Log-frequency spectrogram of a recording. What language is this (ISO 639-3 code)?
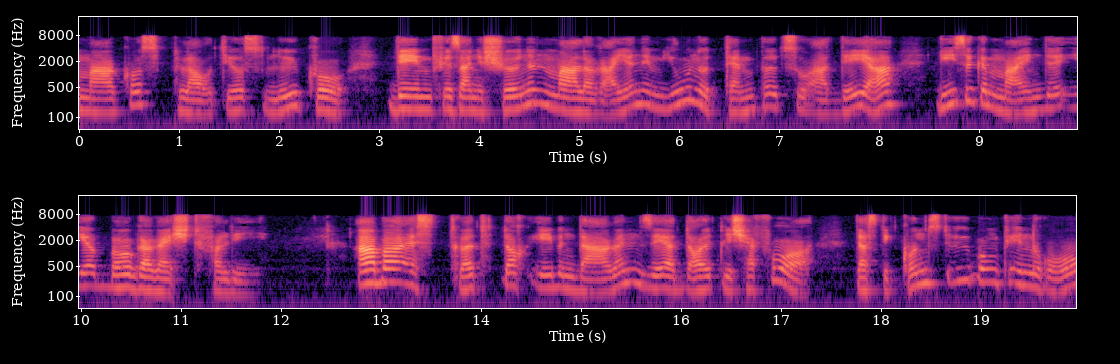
deu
